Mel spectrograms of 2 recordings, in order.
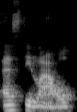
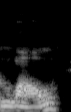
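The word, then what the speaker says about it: Eesti Laul: try and remember to pronounce Estee Lao like low not lol SD Lau which is the pre-selection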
